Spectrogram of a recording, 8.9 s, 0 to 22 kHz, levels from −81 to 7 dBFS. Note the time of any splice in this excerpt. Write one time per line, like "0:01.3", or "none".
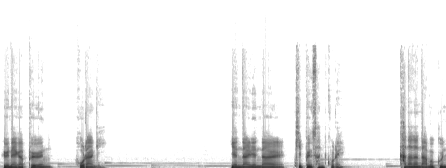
0:02.1
0:04.0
